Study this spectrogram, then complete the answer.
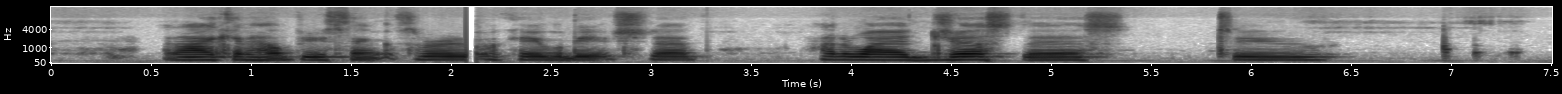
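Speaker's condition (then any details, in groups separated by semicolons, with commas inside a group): Cerebral palsy; has had speech therapy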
